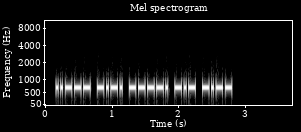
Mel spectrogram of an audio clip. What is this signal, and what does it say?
Morse code, heard as a keyed tone, about 36 wpm, 700 Hz. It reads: 2C9KY
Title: Code Groups - 5 Letter:Numbers - 35wpm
